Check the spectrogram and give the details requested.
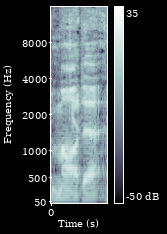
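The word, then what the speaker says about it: Woltemade: that it is pronounced as a W, and it's a V for Valtamada. So yeah, we need to try. – So that's Valtamada and Wissa.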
